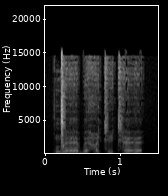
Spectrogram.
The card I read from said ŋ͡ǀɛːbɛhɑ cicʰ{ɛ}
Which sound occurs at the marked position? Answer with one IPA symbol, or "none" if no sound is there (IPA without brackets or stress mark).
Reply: ɛː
